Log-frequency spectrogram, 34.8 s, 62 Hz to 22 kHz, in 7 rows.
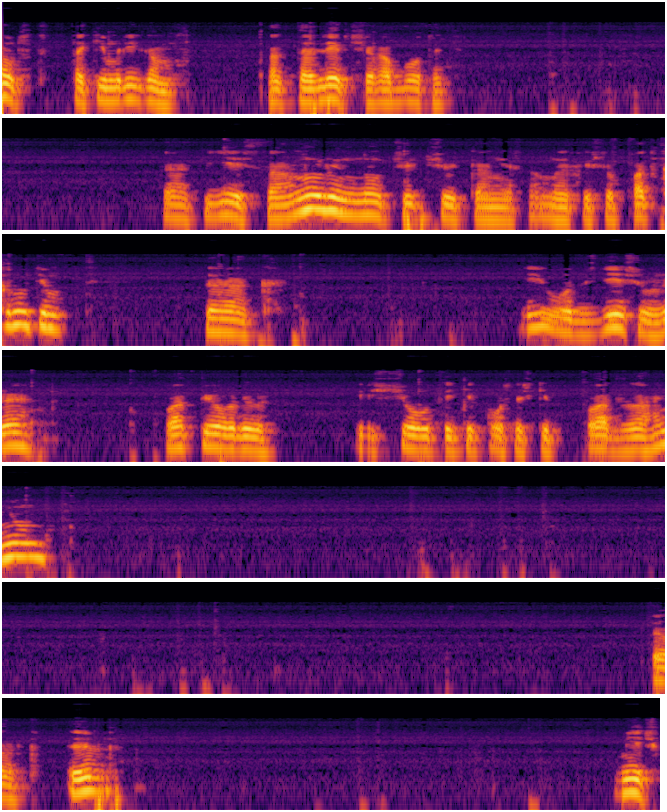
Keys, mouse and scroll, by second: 0.1-2.0 middle drag, 2.4 r, 4.1 click, 4.5-6.6 middle drag, 8.0 r, 9.6 click, 10.0-11.6 middle drag, 12.1-12.9 middle drag, 13.4-15.1 middle drag, 15.7-17.1 drag, 18.0-19.5 shift+drag, 21.7-23.0 middle drag, 23.6-24.9 shift+drag, 26.3-27.6 shift+drag, 28.3-29.7 middle drag, 30.5 r, 32.6 click, 33.9-34.7 middle drag.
